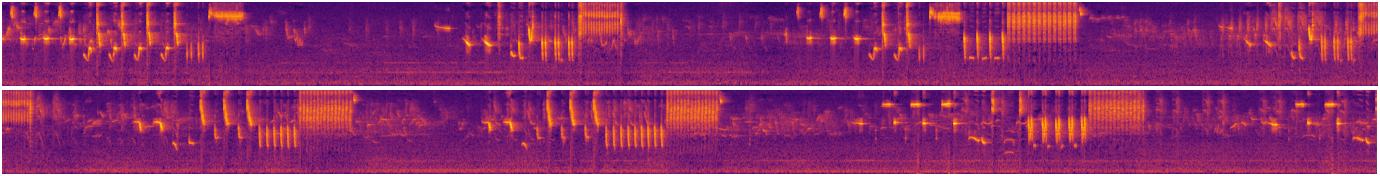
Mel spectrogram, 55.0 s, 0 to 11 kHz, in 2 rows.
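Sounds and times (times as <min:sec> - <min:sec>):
bird whistling song: 0:00.0 - 0:04.9, 0:08.7 - 0:12.7, 0:15.7 - 0:21.8, 0:24.4 - 0:35.8, 0:37.1 - 0:42.6, 0:44.6 - 0:55.0.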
